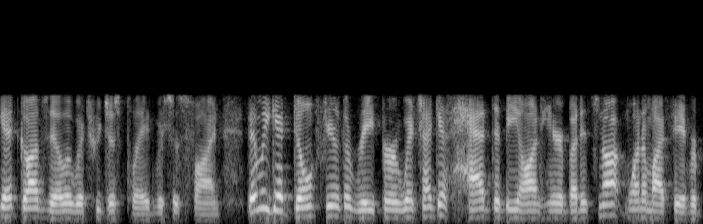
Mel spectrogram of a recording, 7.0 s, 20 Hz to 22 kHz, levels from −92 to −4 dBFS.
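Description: Speech with iLBC codec damage throughout, plainly audible: the band is held to roughly 300 Hz–3.7 kHz with nothing above 3.8 kHz, and each 30 ms frame is coded on its own, giving a rough, synthetic edge (fitting the 13.33 kbps mode) that a clean narrowband line would lack.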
